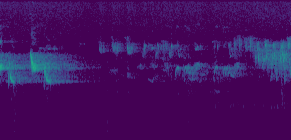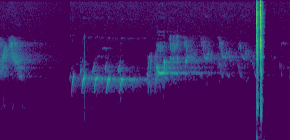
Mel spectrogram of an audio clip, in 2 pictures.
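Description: Small birds chirping faintly, with short falling whistles and quick trills. Near the end comes one loud sharp click, the click effect of an animated subscribe button.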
